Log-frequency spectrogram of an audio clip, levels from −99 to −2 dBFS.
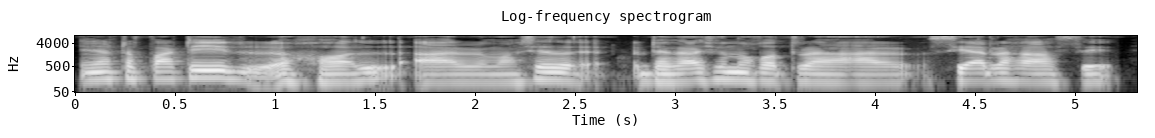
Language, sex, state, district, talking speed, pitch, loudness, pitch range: Bengali, male, Assam, Hailakandi, 125 wpm, 130 Hz, -17 LUFS, 125-145 Hz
